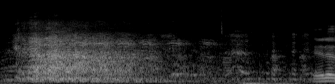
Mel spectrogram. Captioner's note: laughter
